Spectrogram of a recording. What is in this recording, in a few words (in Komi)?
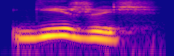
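"гижысь", Komi, female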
